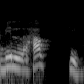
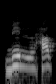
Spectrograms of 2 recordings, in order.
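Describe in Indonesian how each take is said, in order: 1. Q terakhir memantul ke bunyi 'i'. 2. Q terakhir berhenti tanpa gema. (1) "Kalau berhenti jangan dibaca bil haqqi" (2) "Jangan dibaca bil haq"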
